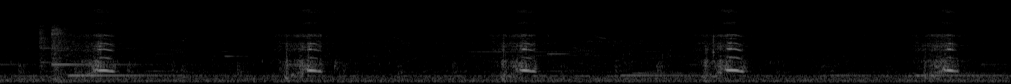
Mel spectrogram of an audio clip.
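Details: 3-month-old infant with stridor: harsh, high-pitched whistling noise with each breath cycle.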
